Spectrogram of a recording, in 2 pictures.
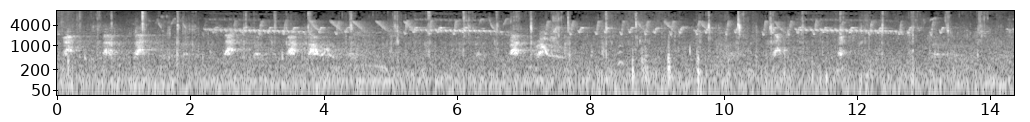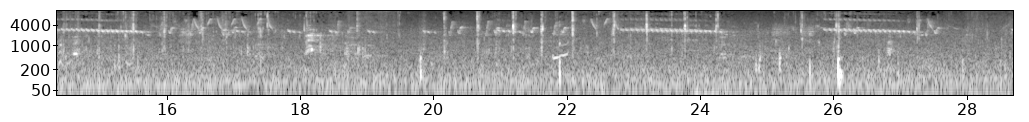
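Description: A bird repeating one whistled note that falls slightly in pitch, each about a second long, every few seconds, over scattered close clicks and crunches of people eating.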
